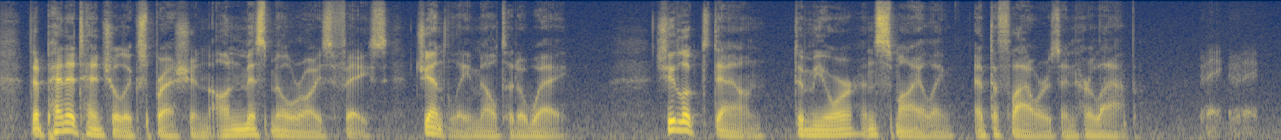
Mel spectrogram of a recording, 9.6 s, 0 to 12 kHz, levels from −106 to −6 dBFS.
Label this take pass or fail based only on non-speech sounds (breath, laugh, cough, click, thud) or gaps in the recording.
fail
